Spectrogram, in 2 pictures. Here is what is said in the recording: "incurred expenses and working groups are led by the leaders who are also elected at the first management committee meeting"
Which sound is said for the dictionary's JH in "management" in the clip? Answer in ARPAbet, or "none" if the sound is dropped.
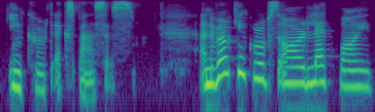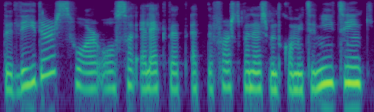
JH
